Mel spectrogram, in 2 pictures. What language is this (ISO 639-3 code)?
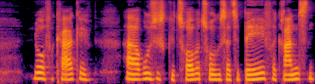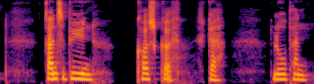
dan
